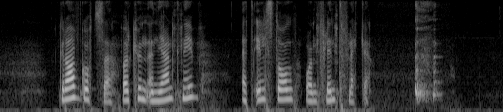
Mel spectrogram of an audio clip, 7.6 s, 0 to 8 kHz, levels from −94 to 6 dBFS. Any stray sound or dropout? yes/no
yes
